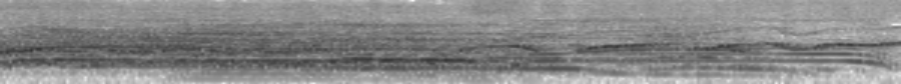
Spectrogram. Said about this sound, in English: Hands up who's having a good time. Hey. Give us a cheer if you're having a good time. Hey. Is that a cheer? Come on!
